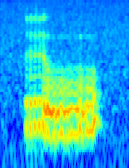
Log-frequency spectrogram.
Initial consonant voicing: voiced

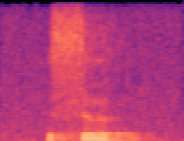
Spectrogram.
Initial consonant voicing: voiceless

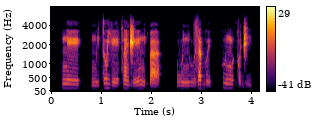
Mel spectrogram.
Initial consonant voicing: voiced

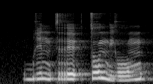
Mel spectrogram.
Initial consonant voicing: voiced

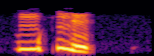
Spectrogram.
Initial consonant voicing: voiced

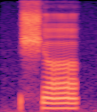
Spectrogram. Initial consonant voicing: voiceless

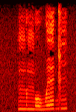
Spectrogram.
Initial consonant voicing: voiced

